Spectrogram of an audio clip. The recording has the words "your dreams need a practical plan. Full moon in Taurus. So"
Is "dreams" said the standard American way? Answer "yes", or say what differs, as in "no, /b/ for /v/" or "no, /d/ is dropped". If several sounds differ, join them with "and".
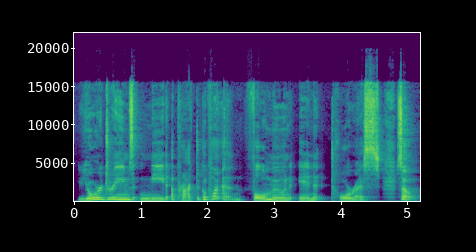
yes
